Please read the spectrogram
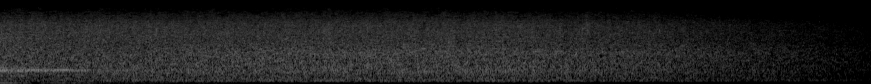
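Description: A steady wash of hiss-like noise at the close of an electronic dance track, with the last notes dying away in the first second. The noise fades out near the end.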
